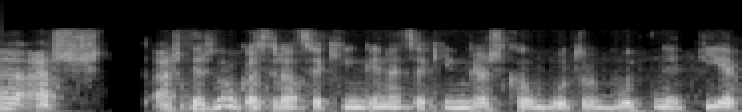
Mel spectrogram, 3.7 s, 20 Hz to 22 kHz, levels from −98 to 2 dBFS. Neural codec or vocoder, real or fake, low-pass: codec, 16 kHz, 4.8 kbps, FACodec; fake; 7.2 kHz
